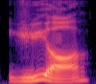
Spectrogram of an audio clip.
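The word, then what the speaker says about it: yu (鱼): So yu, you know, yu is fish, in Mandarin. In Mandarin, yeah. – In Cantonese, it's called yu, also about the same pronunciation. – In Hokkien, it's hu. – Yeah, hu.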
